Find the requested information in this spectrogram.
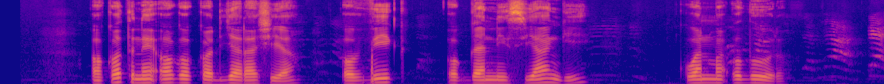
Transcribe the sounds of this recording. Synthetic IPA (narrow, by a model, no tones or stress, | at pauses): ɔkɔt̪nɛʔɔɡɔkɔdd͡ʒaɾaʃɪa | ɔvik | ɔɡanisjaŋɡɪ | kwanmaʔod̪oɾo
